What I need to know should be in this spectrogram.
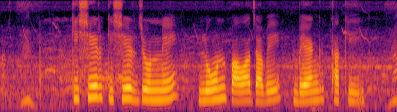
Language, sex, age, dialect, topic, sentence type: Bengali, female, 25-30, Rajbangshi, banking, question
